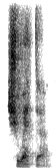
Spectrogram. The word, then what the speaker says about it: chueta: This is how you say the word chueta, which is Catalan.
